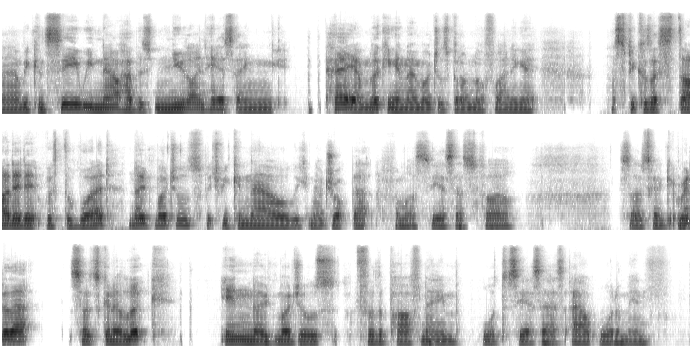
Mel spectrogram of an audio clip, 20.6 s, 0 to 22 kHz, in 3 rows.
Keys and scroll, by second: 9.0 super+Tab, 9.7 super+Tab, 14.2 super+s, 14.2 typing, 16.9 super+Tab.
